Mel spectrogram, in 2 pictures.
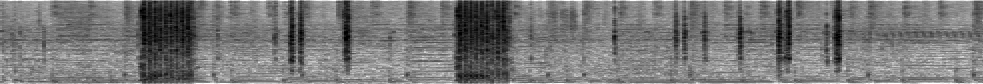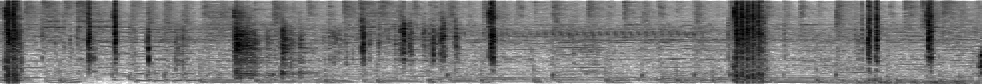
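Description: A Hatsan Blitz air rifle firing in rapid bursts while malfunctioning, loud and near, with sharp repeated reports over a rattling mechanical whir and uneven pauses between strings of shots.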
